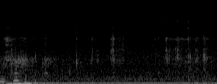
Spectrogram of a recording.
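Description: Computer keyboard being typed on: a handful of separate key clicks, mostly in the second half, as a short number is entered.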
